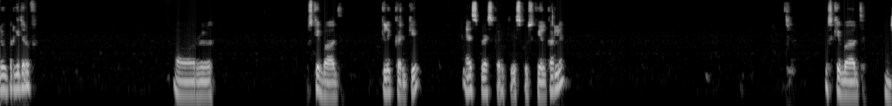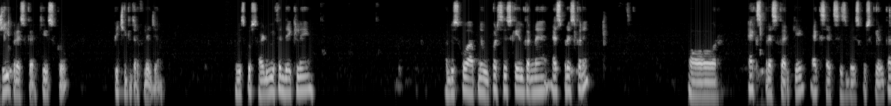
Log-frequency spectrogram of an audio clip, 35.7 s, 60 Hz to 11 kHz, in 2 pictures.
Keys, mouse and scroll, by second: 9.4 s, 18.0 g, 22.7-24.2 middle drag, 24.8 middle click, 29.2 typing, 32.9 typing.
